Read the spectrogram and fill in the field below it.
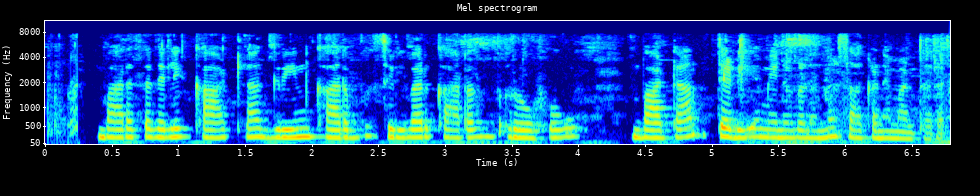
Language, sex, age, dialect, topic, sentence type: Kannada, male, 31-35, Mysore Kannada, agriculture, statement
